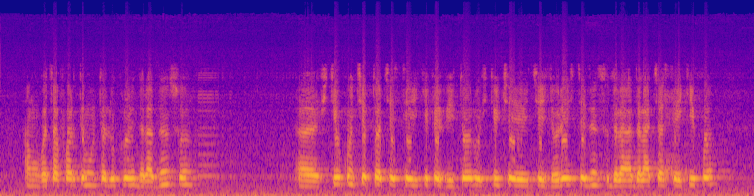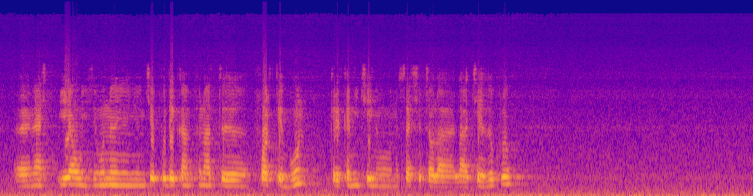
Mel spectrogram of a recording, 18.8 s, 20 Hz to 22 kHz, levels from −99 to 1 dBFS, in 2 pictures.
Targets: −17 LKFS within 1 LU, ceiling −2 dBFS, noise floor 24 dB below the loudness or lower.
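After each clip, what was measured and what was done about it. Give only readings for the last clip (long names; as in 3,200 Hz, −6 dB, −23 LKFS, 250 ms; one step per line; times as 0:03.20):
share of clipped samples 1.9%; peaks flattened at −14.0 dBFS; background noise floor −41 dBFS; target noise floor −48 dBFS; integrated loudness −23.5 LKFS; sample peak −14.0 dBFS; target loudness −17.0 LKFS
→ clipped peaks rebuilt −14 dBFS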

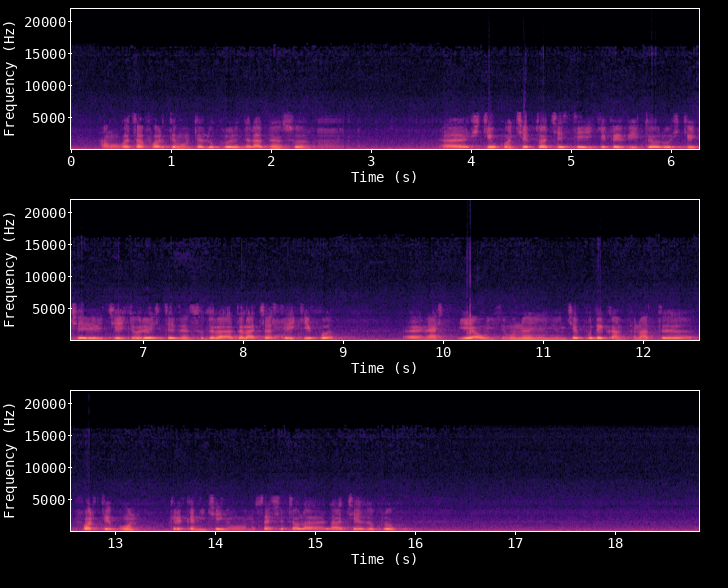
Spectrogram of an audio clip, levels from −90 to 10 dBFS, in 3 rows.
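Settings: share of clipped samples 0.0%; background noise floor −41 dBFS; target noise floor −47 dBFS
→ noise reduction from a noise print 6 dB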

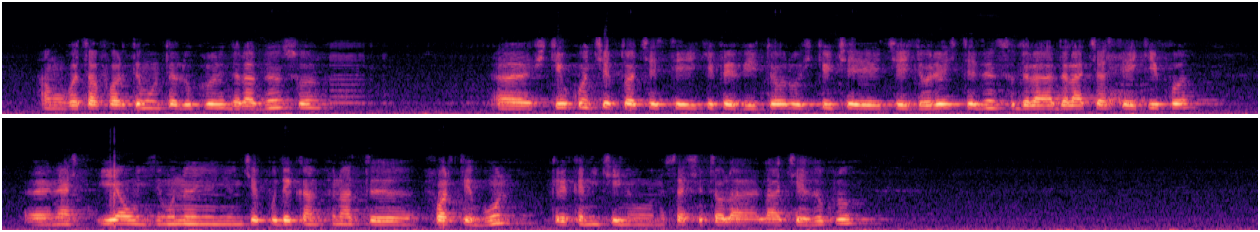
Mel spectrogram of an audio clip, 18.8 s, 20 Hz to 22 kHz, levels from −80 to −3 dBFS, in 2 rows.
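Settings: background noise floor −47 dBFS; integrated loudness −22.5 LKFS; sample peak −5.0 dBFS; target loudness −17.0 LKFS
→ level +5.5 dB
brickwall limiter −2 dBFS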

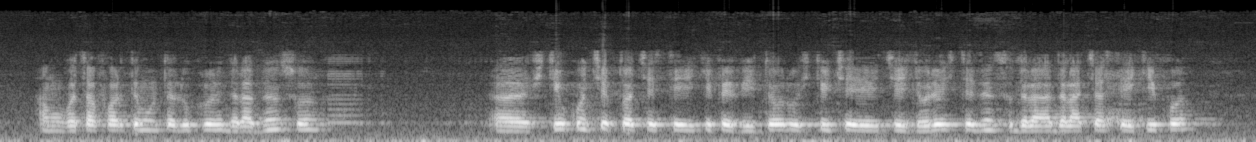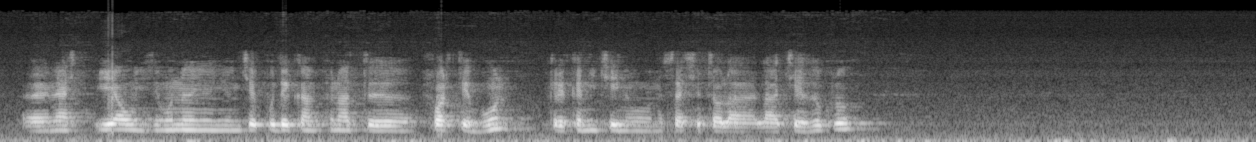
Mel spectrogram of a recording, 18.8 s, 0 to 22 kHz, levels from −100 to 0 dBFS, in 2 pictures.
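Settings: integrated loudness −17.0 LKFS; sample peak −2.0 dBFS; background noise floor −41 dBFS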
